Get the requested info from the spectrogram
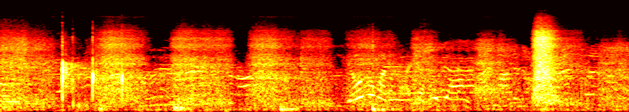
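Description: Footballers' voices calling out on the pitch during play, with two sharp knocks about half a second and a second in, and a short loud breathy rush of noise near the end.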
